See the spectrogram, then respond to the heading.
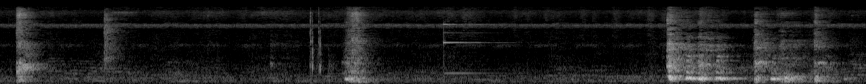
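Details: Several separate coughs, then a closer run of harsh coughs, with room noise and steady hum; cough in a patient with acid reflux, recorded at the patient's home during traditional massage therapy.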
